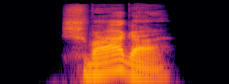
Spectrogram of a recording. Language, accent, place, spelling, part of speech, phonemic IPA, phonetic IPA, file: German, Germany, Berlin, Schwager, noun, /ˈʃvaːɡər/, [ˈʃʋaː.ɡɐ], De-Schwager.ogg
- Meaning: 1. brother-in-law 2. in-law; a fairly distant relative by marriage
